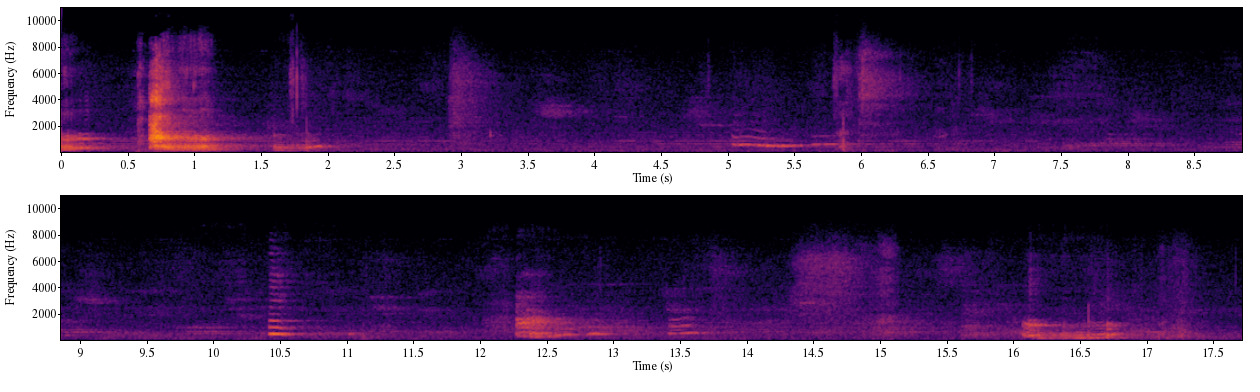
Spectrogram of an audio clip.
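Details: A one-month-old pit bull puppy, being taught to bark with treats, gives short, high yips and whimpers between a person's quiet words.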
